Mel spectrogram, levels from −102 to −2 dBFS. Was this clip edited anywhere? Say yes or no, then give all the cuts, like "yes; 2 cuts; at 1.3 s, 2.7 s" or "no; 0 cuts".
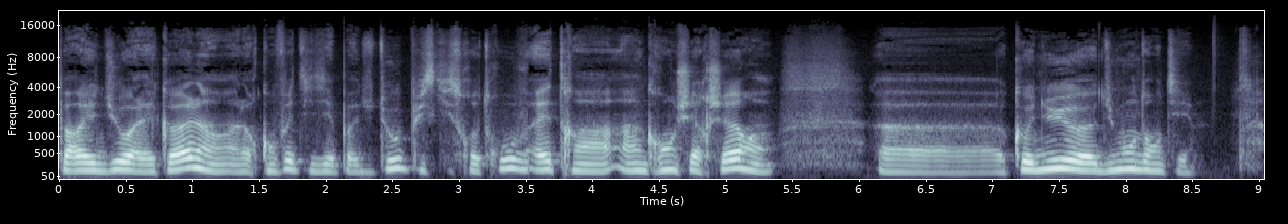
yes; 1 cut; at 3.5 s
